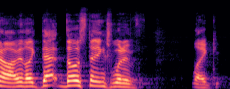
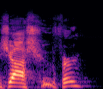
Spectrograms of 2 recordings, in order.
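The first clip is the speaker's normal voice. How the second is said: cracking, breaking voice. Listing Big 12 quarterbacks by rank; voice cracking. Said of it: "my voice broke when I said that".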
